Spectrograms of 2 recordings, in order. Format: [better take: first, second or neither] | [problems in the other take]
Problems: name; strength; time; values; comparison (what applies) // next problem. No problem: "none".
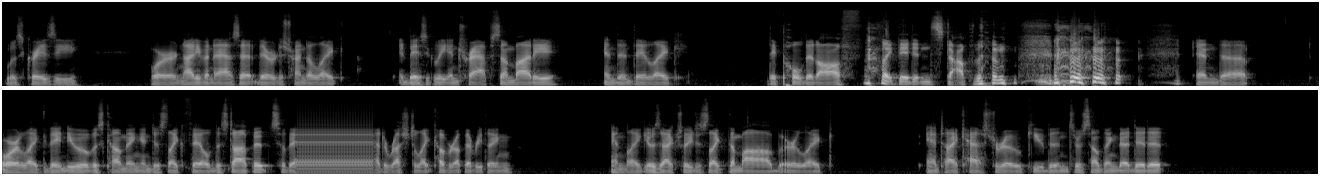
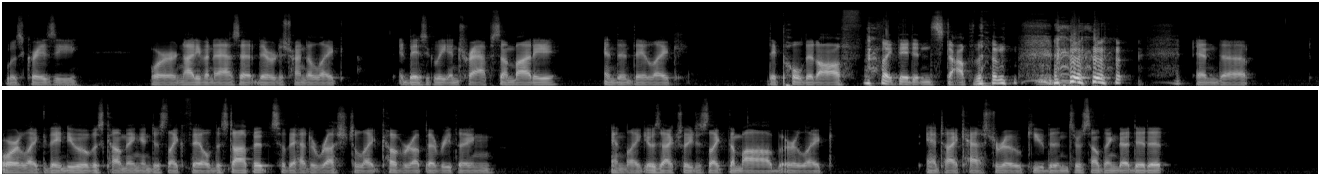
second | audio freezing; at 16 s for 1 s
